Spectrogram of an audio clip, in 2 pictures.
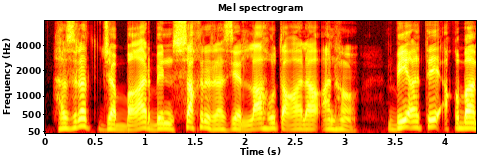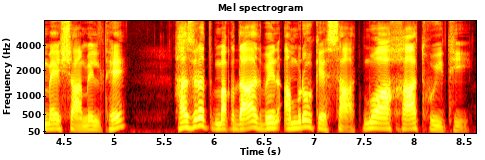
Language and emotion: Urdu, neutral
